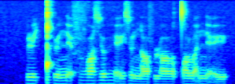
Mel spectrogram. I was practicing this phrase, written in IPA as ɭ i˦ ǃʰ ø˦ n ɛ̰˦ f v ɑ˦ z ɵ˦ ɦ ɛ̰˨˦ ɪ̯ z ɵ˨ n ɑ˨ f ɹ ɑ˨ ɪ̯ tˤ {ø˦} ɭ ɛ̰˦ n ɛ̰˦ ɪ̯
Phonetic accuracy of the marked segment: incorrect: u˦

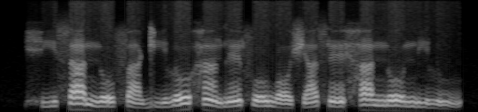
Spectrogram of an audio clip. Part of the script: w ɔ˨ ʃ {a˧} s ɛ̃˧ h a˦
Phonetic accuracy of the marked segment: incorrect: a˨˦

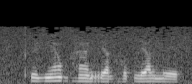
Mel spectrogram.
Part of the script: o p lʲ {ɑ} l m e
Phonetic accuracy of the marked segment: correct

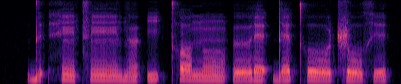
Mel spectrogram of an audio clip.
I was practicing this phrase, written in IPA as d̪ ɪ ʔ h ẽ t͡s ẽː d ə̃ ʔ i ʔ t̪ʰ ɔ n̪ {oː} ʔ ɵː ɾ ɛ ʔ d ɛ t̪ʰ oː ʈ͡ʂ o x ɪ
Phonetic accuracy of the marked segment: incorrect: õː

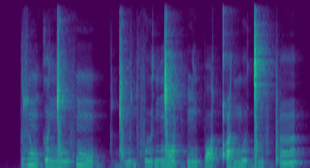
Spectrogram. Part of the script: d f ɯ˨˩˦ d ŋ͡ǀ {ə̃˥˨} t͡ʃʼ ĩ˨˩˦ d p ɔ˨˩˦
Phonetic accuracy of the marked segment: incorrect: ɔ̃˥˨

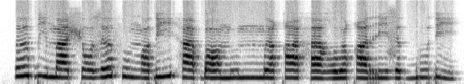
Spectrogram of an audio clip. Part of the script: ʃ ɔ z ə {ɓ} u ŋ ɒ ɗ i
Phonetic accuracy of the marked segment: incorrect: f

